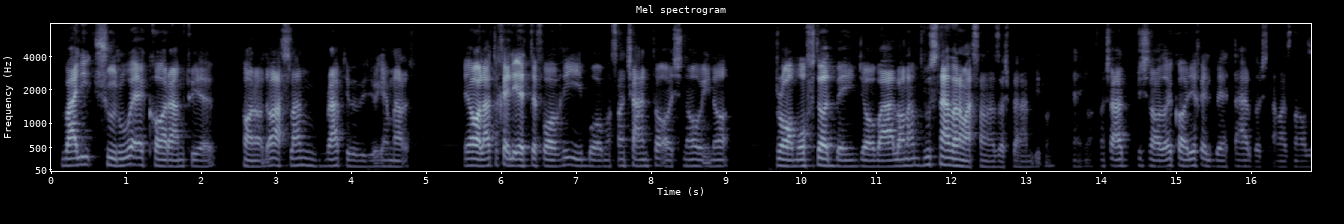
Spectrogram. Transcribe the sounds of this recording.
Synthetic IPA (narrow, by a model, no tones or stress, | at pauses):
væliːʃuɾuːekʰɒːɾæmt̪ʰujḛ | kʰɒːnɒːd̪ɒːæslænræb̚t̪ʰiːbeviːd̪ejo̰ɡemnæd̪ɒʃt̪ | jehɒːlæt̪ʰexejliet̪ʰːe̞fɒːɣiːbɒːmæsælænt͡ʃʰænt̪ʰɒʔɒːʃnɒːoḭːnɒː | rɒːmoft̪ɒːd̪̚be̞ind͡ʒɒːvæːlɒːnhæmd̪ust̪næd̪ɒːɾæmæslænæzæʃbeɾæmbiːɾun | jæniːmæsælænʃɒjæd̪̚piːʃnæhɒːd̪hːjekʰɒːɾixejlibe̞ht̪ʰæɾd̪ɒːʃt̪æmæznɒz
